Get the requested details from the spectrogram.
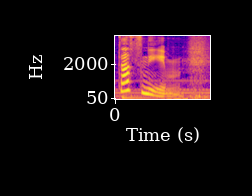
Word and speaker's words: Tasneem: Tasneem rhymes with bus.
